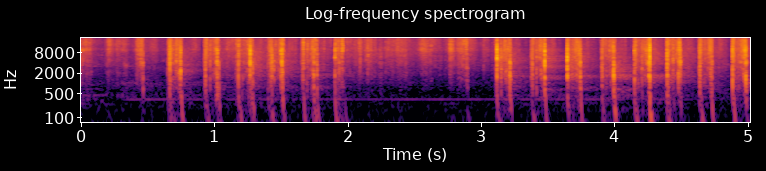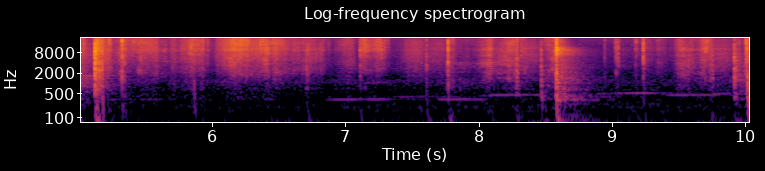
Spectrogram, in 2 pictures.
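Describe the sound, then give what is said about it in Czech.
Playing cards being shuffled for a partner card reading, a rapid run of crisp riffling clicks in bursts, pausing briefly, then resuming with softer flicks and a low steady hum underneath. “A já už se dívám na vaše fotky, míchám karty a my se na to pořádně podíváme.”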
